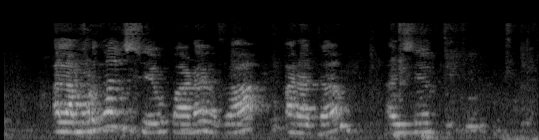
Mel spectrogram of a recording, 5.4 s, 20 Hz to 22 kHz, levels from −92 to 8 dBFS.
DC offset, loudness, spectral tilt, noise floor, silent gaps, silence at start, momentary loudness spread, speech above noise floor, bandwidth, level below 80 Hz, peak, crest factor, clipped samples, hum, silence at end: under 0.1%; -32 LUFS; -5 dB/octave; -58 dBFS; none; 0.05 s; 18 LU; 26 dB; 11.5 kHz; -62 dBFS; -12 dBFS; 20 dB; under 0.1%; none; 0 s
